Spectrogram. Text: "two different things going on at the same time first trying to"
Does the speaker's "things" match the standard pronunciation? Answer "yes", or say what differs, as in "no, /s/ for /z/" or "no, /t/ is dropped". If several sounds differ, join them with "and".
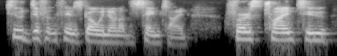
yes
